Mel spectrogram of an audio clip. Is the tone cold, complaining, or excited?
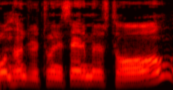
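complaining. It is said in a dissatisfied, complaining tone.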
